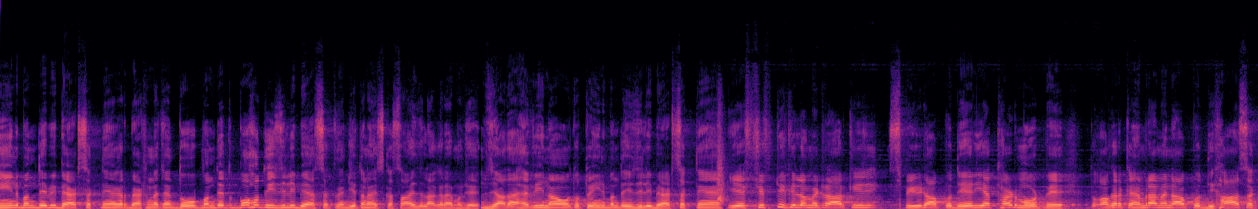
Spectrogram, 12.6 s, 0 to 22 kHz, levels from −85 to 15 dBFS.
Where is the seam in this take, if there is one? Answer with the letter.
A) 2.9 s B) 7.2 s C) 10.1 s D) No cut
B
